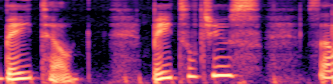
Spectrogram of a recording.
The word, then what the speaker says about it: Betelgeuse: paper entitled the fainting of the nearby supergiant petal geese he told CNN that oh it's pronounced Beit el baitul juice is that like Beetlejuice okay they named it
